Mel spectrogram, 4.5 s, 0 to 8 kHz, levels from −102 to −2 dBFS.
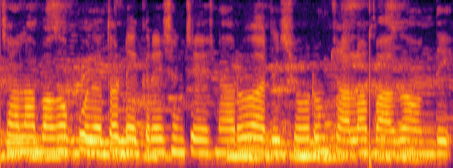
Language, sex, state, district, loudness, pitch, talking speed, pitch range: Telugu, female, Andhra Pradesh, Sri Satya Sai, -13 LUFS, 190 Hz, 130 wpm, 185-200 Hz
